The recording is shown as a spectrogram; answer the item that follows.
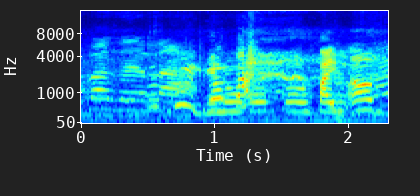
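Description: Children's voices calling out and chattering, high-pitched, in quick short phrases.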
